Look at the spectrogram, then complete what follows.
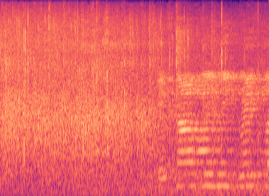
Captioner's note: applause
